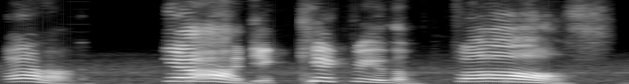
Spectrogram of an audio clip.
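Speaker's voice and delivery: high, loud, drawn-out wail; hammed-up cry of pain, slow and high; pained mock outrage. Player kicked in the balls, mock-agonized yell. Player cries out at imagined kick.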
